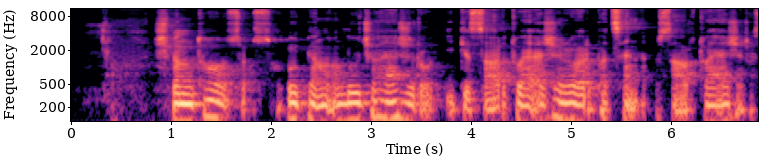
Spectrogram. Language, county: Lithuanian, Kaunas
